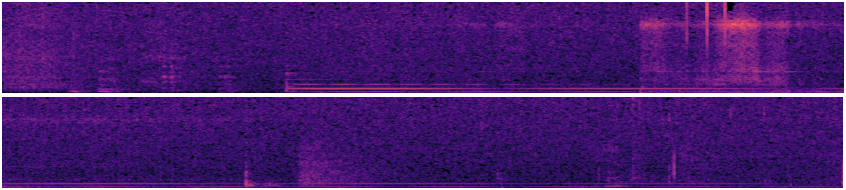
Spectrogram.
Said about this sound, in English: I'll ring the bell, that'll be the way to stop me talking.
